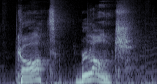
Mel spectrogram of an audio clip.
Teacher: le son « en » n'est pas super commun en anglais. Donc ils vont prononcer le N.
